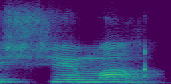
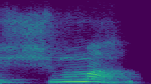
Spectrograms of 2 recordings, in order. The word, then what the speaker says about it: Shema: You don't say Shema. You don't say Shema. You say Shema.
